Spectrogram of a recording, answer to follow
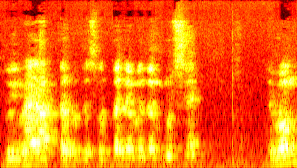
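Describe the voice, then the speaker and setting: A man's voice: on the high side, level tone, fast, a little hiss or hum. A man with a Bangladeshi accent giving an impassioned political rally speech into a public address microphone, leading the crowd in chants. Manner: impassioned, rising to shouted chants. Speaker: political speaker at a protest rally. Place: outdoor or hall rally. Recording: echoey, distant PA sound with faint ambience.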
